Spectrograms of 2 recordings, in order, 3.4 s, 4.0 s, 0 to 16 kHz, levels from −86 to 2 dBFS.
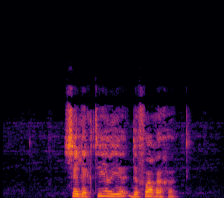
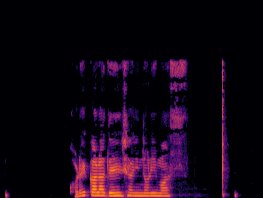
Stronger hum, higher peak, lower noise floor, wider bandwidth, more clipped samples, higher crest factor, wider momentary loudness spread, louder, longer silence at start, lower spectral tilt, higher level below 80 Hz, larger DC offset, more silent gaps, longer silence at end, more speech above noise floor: neither; about the same, -8 dBFS vs -6 dBFS; second, -64 dBFS vs -87 dBFS; second, 9.6 kHz vs 11.5 kHz; neither; about the same, 20 dB vs 22 dB; first, 18 LU vs 15 LU; about the same, -24 LUFS vs -25 LUFS; first, 0.95 s vs 0.05 s; about the same, -4 dB/octave vs -4 dB/octave; first, -70 dBFS vs -78 dBFS; neither; neither; first, 0.55 s vs 0.4 s; second, 39 dB vs 63 dB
